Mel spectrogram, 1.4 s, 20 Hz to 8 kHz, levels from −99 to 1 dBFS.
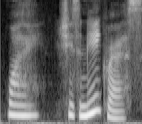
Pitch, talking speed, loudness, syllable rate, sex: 245 Hz, 170 wpm, -15 LUFS, 4.2 syllables/s, female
